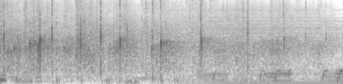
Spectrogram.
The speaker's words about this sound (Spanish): Dale un fuerte aplauso a su Dios en el día de hoy.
